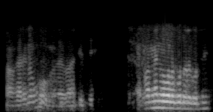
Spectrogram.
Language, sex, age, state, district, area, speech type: Assamese, male, 45-60, Assam, Goalpara, urban, conversation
